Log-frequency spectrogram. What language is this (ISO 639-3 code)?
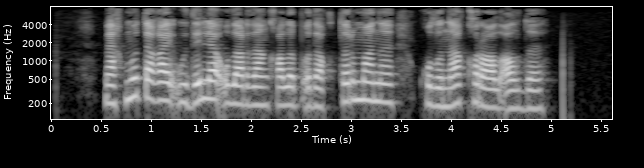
bak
